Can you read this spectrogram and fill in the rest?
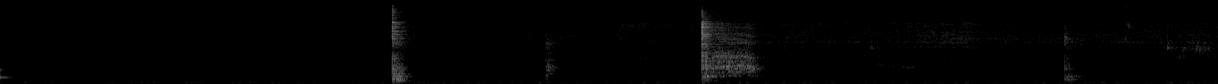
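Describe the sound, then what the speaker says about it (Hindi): Gujiya frying in desi ghee gives a faint, low bubbling sizzle that builds gradually, broken by a few sharp clinks and scrapes as pieces are moved in the pan. "तो चलिए एक एक करके गुंजिया तलना शुरू करते हैं।"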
